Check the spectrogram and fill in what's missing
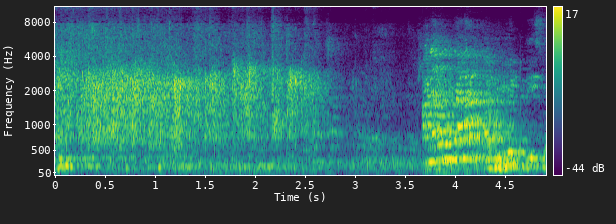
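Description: Loud, sustained applause from a crowd at a children's reading and literature convention in Parbhani, honoring students. A thick wash of many hands dips briefly, then swells louder near the end, with talk mixed in.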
